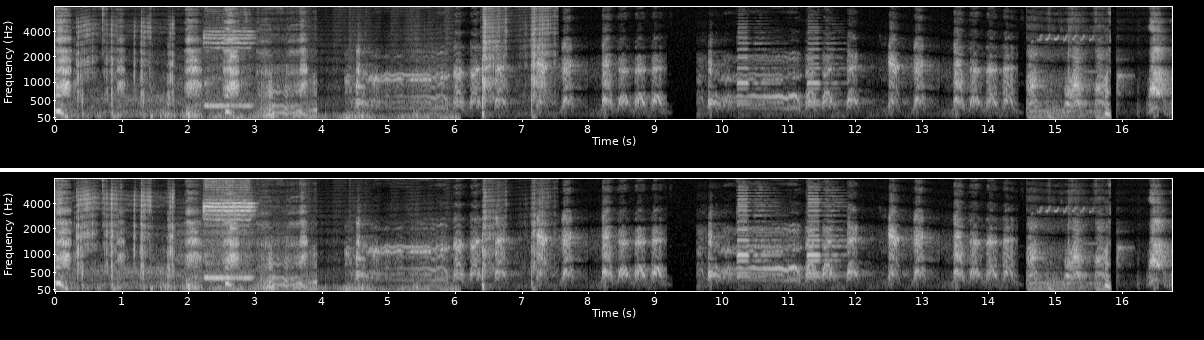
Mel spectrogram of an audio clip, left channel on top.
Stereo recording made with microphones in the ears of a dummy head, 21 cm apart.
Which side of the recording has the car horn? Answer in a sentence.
You can hear the car horn on the right.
